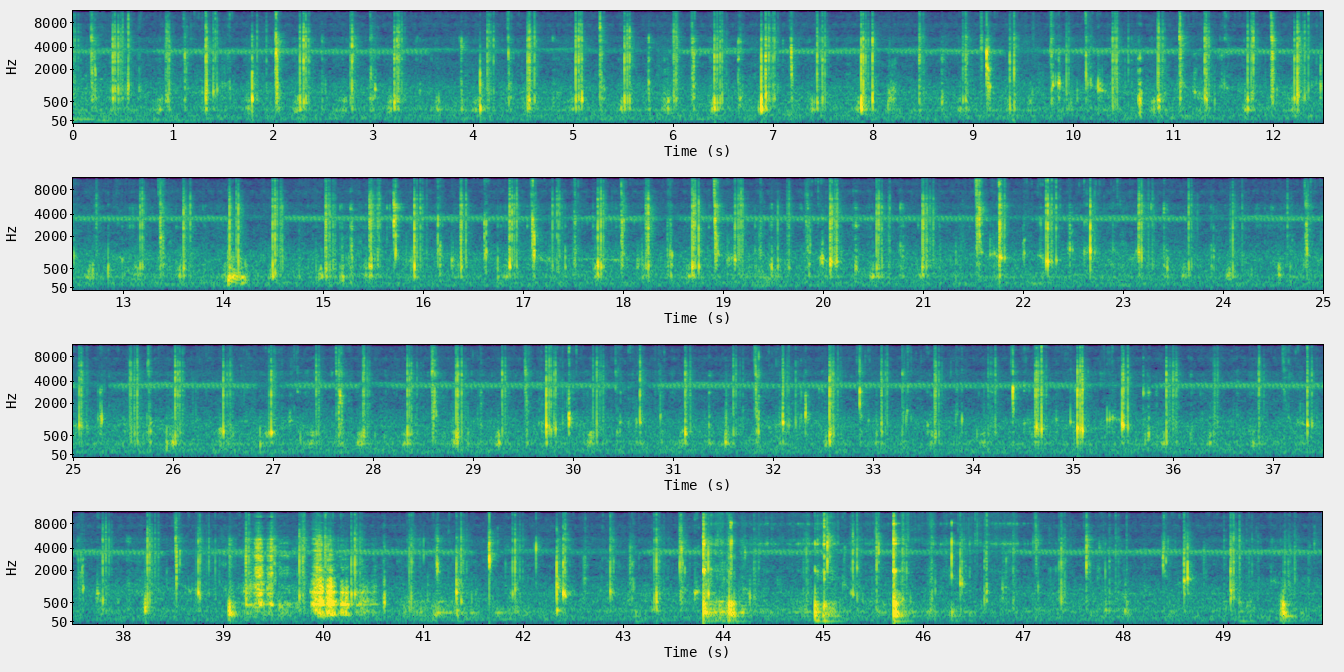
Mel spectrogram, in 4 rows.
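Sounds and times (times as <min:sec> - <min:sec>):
rice grains crunching: 0:39.2 - 0:47.5.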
